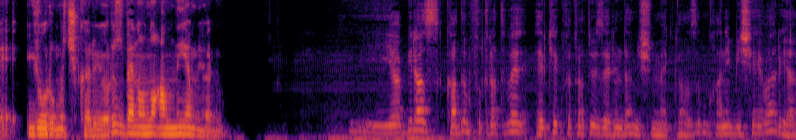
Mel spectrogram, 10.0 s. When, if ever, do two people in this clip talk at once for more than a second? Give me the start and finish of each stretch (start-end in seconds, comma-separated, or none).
none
